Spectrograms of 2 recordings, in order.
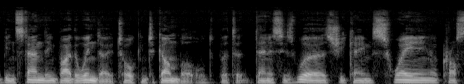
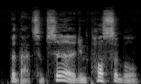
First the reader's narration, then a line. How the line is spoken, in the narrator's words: cried Anne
